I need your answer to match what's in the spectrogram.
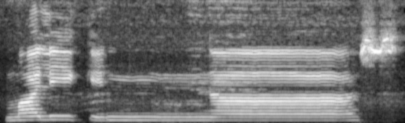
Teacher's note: Next پڑھتے ہیں، مالک الناس۔ اب یہاں پر نون مشدد ہے تو یہاں پر غنہ کریں گے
